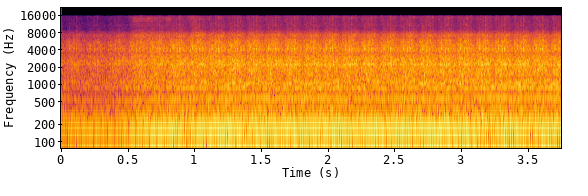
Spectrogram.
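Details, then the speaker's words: 1972 Jaguar E-type V12, not fully warmed, at 1450 m altitude: smooth even idle with steady hum, no misses; vacuum advance reconnected to manifold vacuum, sounds happier; disconnecting retards timing and idle speed drops. "can hear the engine sounds a little bit happier I'm disconnecting again you can hear the engine speed dropped that's because the timing is now more"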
